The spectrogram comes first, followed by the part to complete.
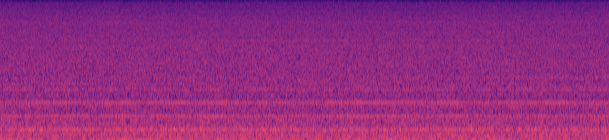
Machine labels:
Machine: fan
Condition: normal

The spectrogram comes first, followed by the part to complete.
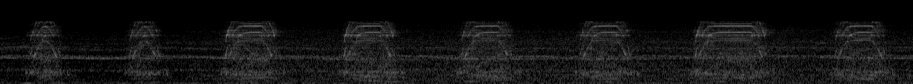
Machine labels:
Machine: slide rail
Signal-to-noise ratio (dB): 6 dB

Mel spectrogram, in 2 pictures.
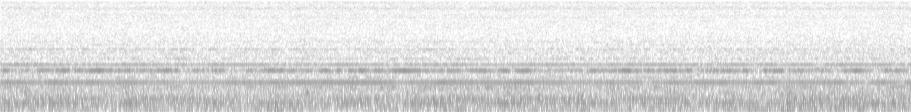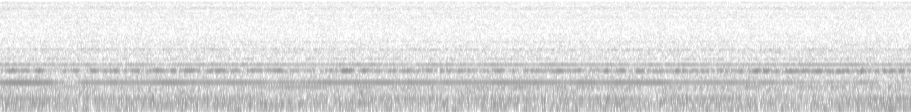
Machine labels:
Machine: slide rail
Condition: normal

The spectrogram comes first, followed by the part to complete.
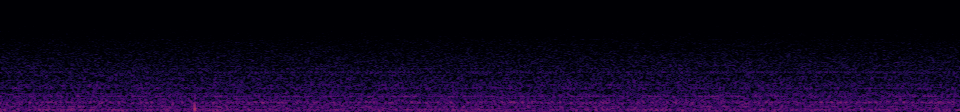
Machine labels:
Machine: fan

